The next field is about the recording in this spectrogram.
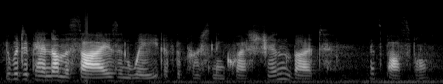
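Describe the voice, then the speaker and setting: A woman's voice: low-pitched, brisk, bright, forceful tone. An actress playing a polite, precise female forensics investigator in an audio drama, heard through a telephone filter. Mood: measured, grave. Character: apologetic, professional female forensics investigator on late-night call. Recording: narrow telephone-line sound.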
